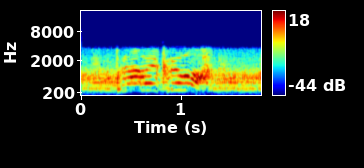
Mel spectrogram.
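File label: right wing, mood med, Russian; War Thunder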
